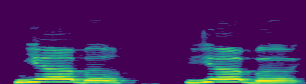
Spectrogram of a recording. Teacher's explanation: یہاں پر با پر ہم قلقلہ کریں گے، یب یب، اس کو قلقلہ کہتے ہیں۔ قلقلہ کہتے ہیں آواز کا ڈبل ہونا، تو با پر ہماری آواز ڈبل ہونی چاہیے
